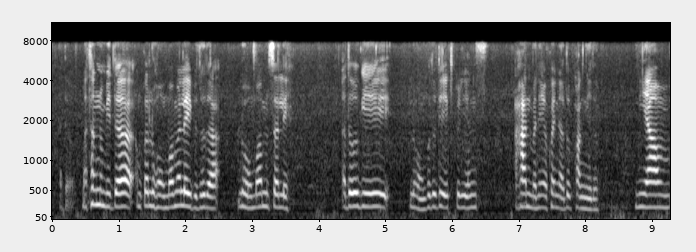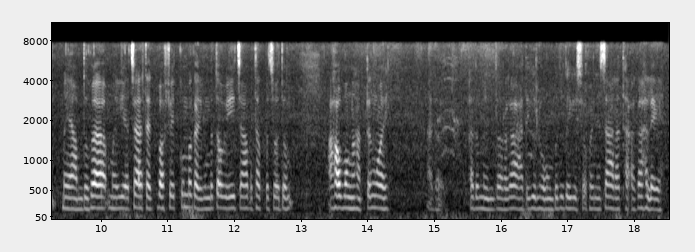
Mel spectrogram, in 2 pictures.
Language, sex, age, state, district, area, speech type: Manipuri, female, 45-60, Manipur, Tengnoupal, urban, spontaneous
